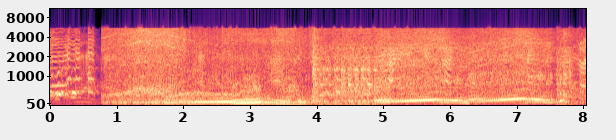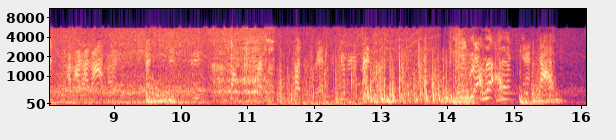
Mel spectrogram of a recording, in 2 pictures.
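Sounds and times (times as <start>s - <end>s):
cartoon engine revving: 0.8s - 11.5s
loud steady hiss: 0.8s - 16.0s.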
